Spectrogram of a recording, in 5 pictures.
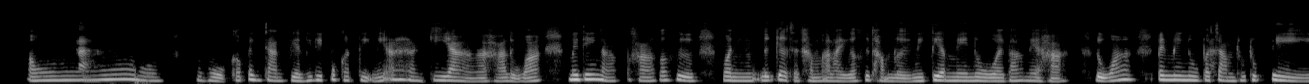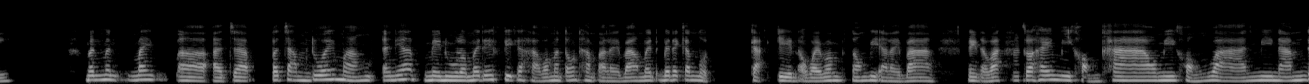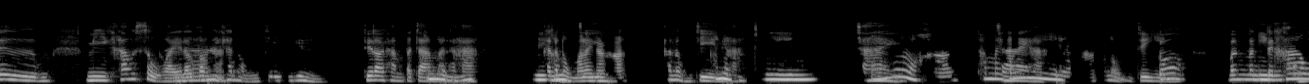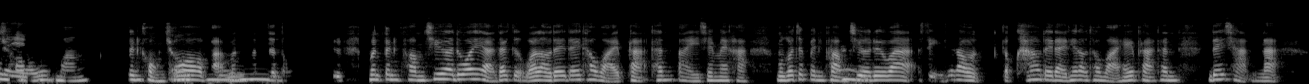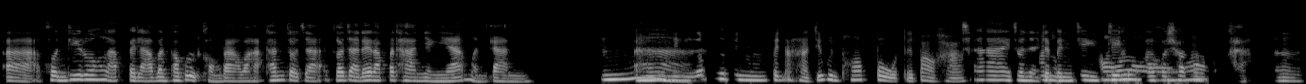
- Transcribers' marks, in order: none
- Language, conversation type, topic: Thai, podcast, คุณเคยทำบุญด้วยการถวายอาหาร หรือร่วมงานบุญที่มีการจัดสำรับอาหารบ้างไหม?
